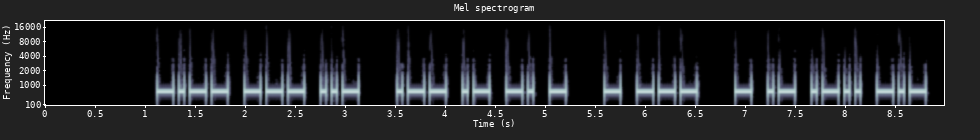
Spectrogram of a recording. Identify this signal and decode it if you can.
Morse code, heard as a keyed tone, about 22 wpm, 700 Hz. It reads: YOU WANT TO TALK
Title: Sets of 5 Words Encore 22wpm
